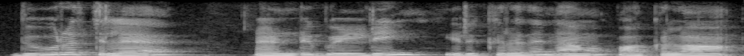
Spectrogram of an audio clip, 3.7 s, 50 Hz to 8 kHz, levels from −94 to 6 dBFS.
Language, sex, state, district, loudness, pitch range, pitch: Tamil, female, Tamil Nadu, Nilgiris, -14 LUFS, 195-235 Hz, 210 Hz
